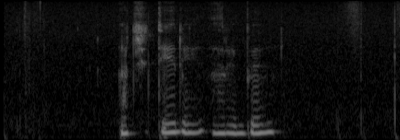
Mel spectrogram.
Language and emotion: Russian, sad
